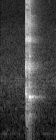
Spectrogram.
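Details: A young girl gives a single short, sharp cough burst that fades quickly in a quiet room, and is then asked if she is okay.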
